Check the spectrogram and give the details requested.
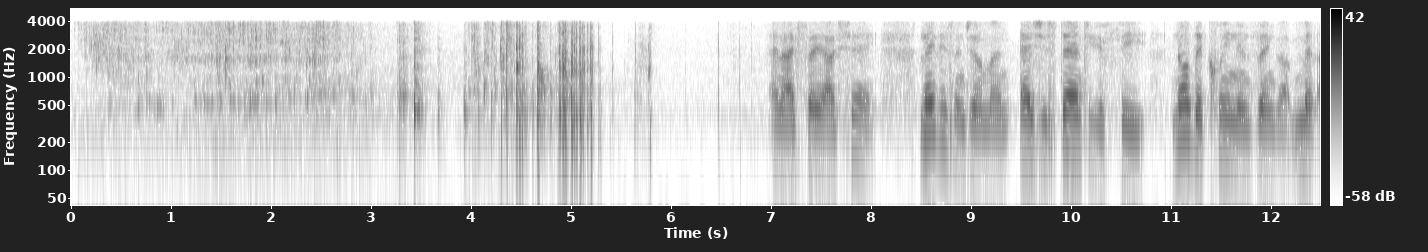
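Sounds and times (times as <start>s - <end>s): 
water poured as a libation and used to wash hands and face: 0.0s - 4.6s
speech: 7.0s - 12.4s.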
